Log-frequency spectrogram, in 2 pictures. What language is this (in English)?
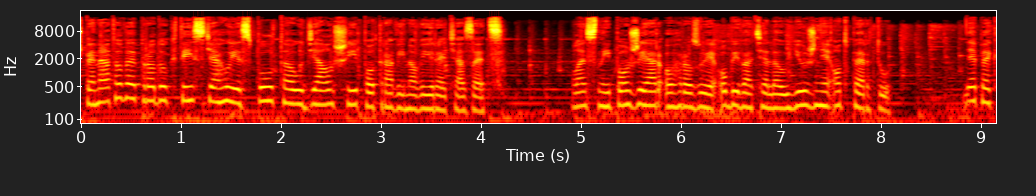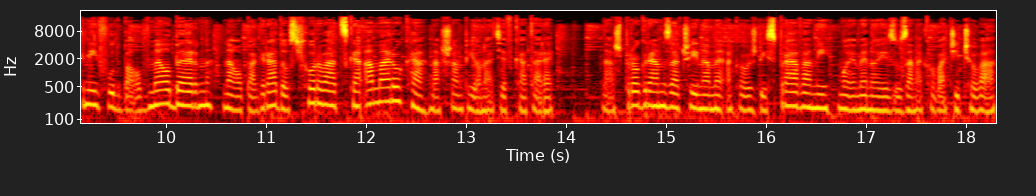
Slovak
